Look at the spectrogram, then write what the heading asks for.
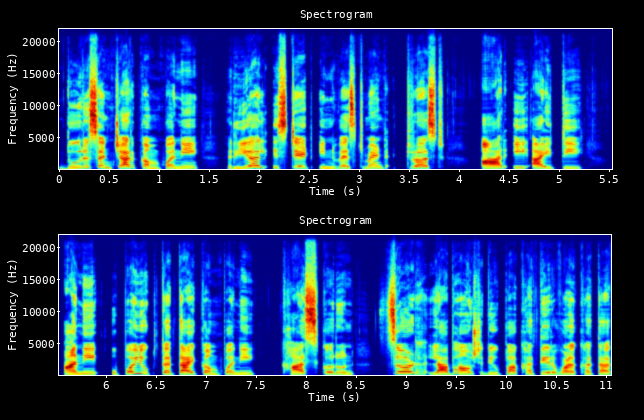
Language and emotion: Goan Konkani, neutral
